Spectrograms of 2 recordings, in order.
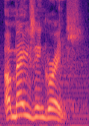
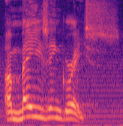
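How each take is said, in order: First: Said in the usual way. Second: A slow, hushed echo of "Amazing grace"; slow, reverent. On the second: Shown as a demonstration.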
